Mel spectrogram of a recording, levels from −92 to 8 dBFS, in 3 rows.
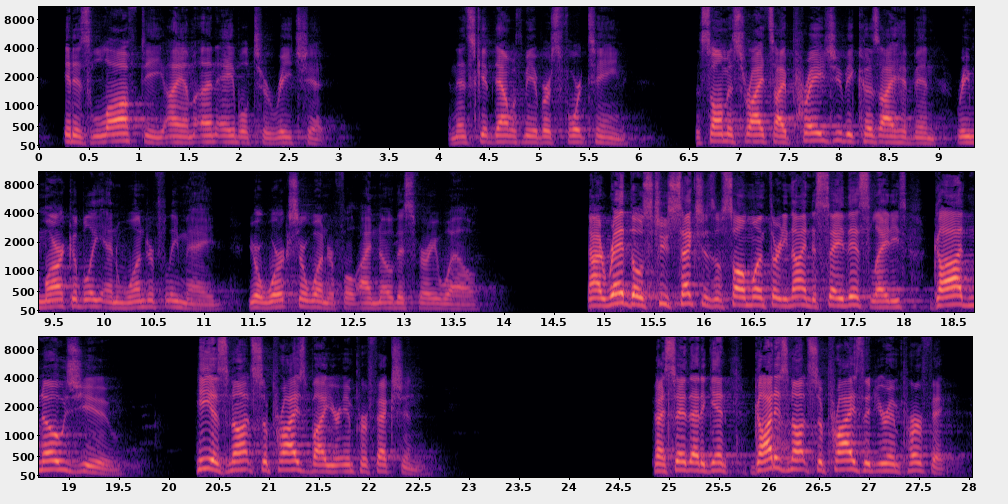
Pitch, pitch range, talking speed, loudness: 155 Hz, 135-180 Hz, 165 wpm, -26 LUFS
